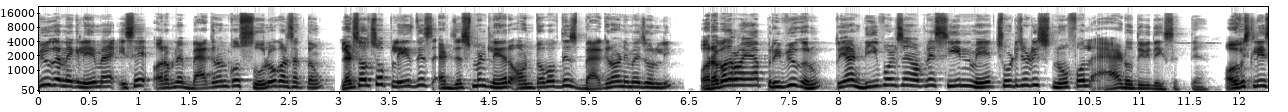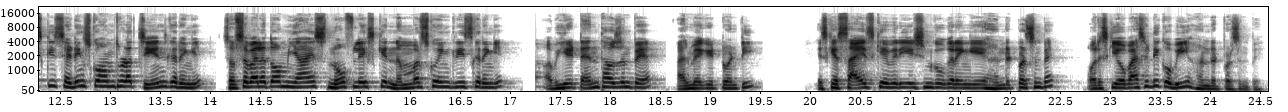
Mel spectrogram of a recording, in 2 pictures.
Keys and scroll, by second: 7.9 space, 11.7 space, 13.2 shift+/.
